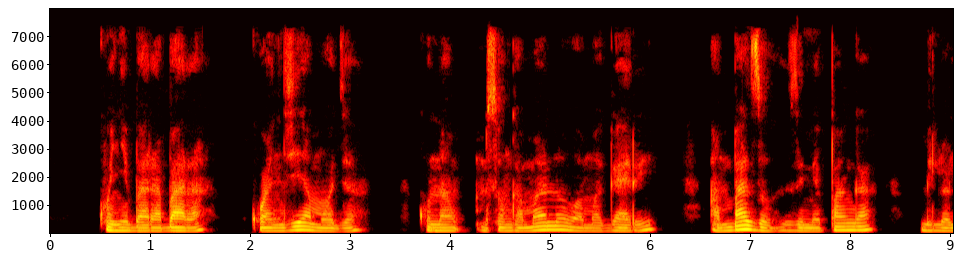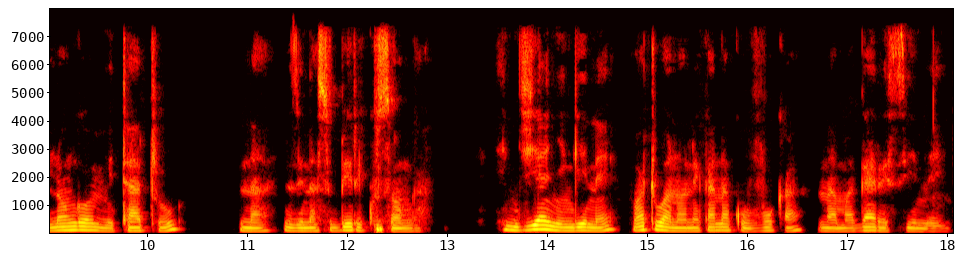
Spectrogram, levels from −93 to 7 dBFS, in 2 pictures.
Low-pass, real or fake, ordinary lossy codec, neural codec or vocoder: 7.2 kHz; real; AAC, 48 kbps; none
